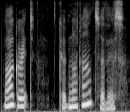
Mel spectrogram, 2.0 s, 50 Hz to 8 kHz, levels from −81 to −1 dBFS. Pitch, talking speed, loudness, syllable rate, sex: 210 Hz, 155 wpm, -17 LUFS, 5.6 syllables/s, female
